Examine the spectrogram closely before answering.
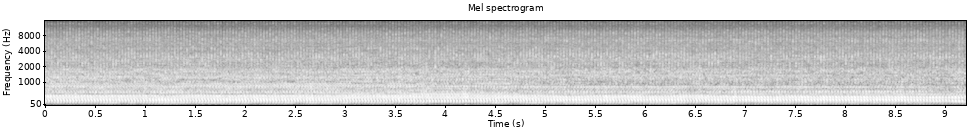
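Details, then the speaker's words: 1977 Briggs & Stratton 3HP Model 8 water pump engine after new muffler and carburetor diaphragm (vapor locking from rusted muffler): steady, even drone near 3600 rpm, perhaps slightly high, no misses or knocks. Normal running. "it sounds like it's running just a little bit higher"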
